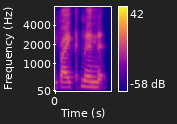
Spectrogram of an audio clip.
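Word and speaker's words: Beikman: Beekman hi there my name is bikeman um it's spelled last name is b-e-i-k-m-a-n I'm with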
